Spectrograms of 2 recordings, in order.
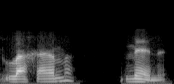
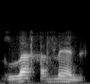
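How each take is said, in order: First: Two separate m sounds are said. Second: A single m joins lechem to min. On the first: The speaker calls it right. "There are two mems over there" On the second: The speaker calls it wrong. "we drop the mem"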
